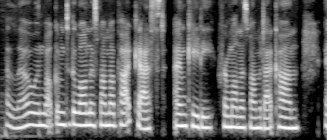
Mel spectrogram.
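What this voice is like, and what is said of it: Voice still recovering, slightly strained. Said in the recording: “please excuse my voice is still a little bit recovering today”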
